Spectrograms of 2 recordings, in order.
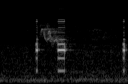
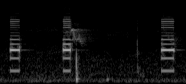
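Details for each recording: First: Tesoro Conquistador metal detector swept over a ring: short, broken, choppy chirps instead of one solid beep because the discrimination knob is set too high; backing it down to about four restores the signal. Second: Tesoro Conquistador metal detector: pairs of identical short beeps at the same pitch for every target, since the machine has no separate tones for different metals. Normal single-tone response.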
